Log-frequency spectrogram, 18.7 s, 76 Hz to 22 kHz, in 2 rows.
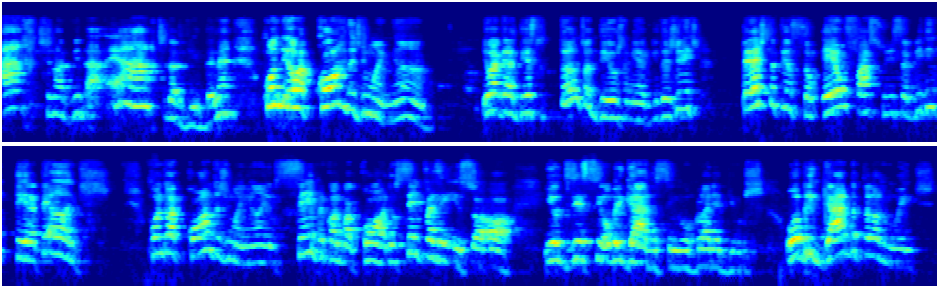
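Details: Adult woman with aphasia as a sequela of a stroke suffered 12 years earlier; post-stroke aphasia.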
